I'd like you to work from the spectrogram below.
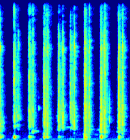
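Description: Someone types the word subscribe as watermark text in Microsoft Word on a computer keyboard: nine crisp, distinct keystrokes in a fairly even rhythm, close and clear over quiet.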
